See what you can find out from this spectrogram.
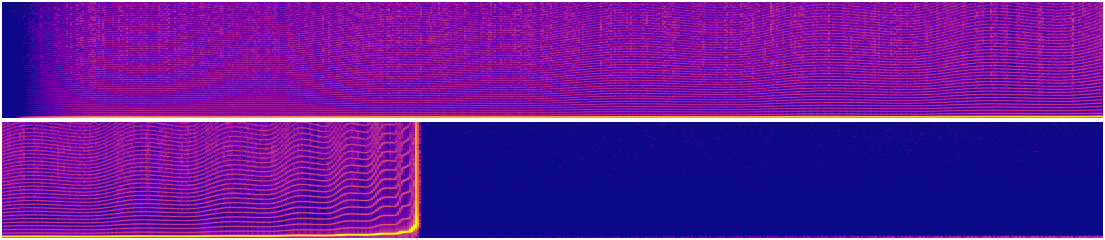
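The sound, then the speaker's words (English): A sonification of two black holes merging: a smooth, steady electronic tone climbs slowly in pitch with a gentle wobble, then sweeps sharply upward into a brief chirp and cuts off, leaving a faint low hum. “You can hear how these two black holes wobble like a top as they come together.”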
